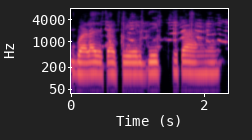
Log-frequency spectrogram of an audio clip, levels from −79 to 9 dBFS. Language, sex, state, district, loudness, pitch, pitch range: Hindi, male, Jharkhand, Sahebganj, -18 LUFS, 140 Hz, 135-140 Hz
